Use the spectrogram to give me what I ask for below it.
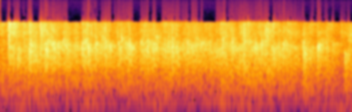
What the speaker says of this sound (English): I didn't even ask him to applaud, and they did.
